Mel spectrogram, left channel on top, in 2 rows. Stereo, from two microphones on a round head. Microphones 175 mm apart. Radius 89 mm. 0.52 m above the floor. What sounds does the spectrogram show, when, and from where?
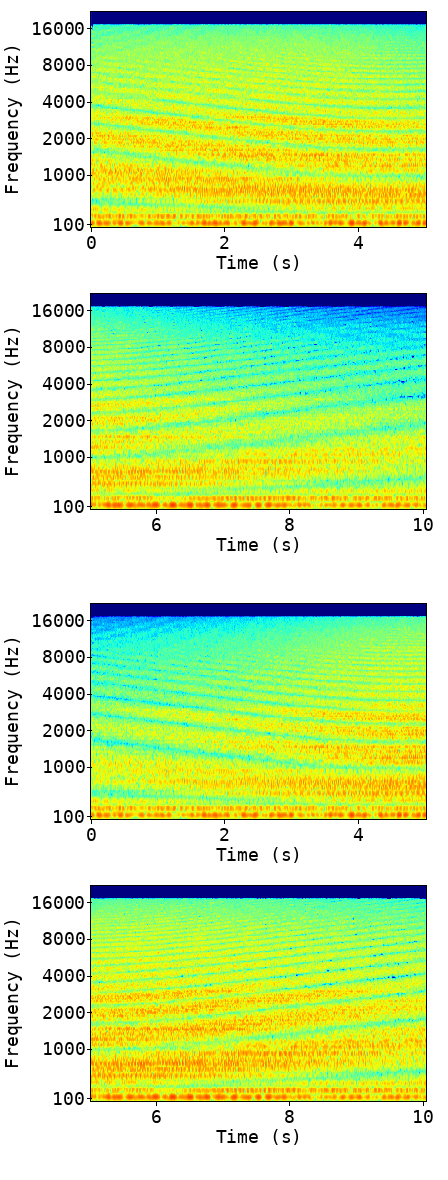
0.0 s a drone: 45° left (ahead or behind); by 10.1 s 70° right (ahead or behind)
